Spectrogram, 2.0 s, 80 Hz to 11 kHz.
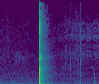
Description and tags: chopping magazine
The sound of a small garden axe swung into a magazine on top of a stump
recorded with a zoom h6 stereo capsule
axe, magazine, capsule, loud, h6, a, stereo, zoom, low, hard, stump, recorded, OWI, hardsound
